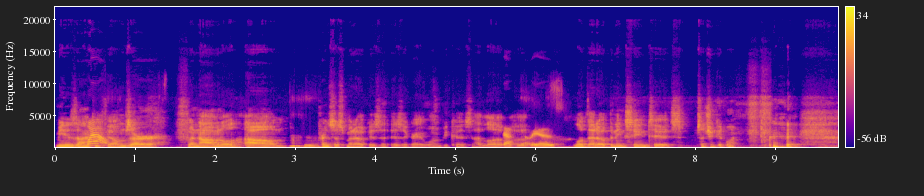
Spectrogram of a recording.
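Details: Adult male speaker; Normal fluent speech.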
